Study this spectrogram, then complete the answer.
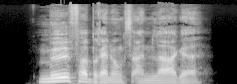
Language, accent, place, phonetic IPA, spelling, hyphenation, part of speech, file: German, Germany, Berlin, [ˈmʏlfɛɐ̯bʁɛnʊŋsanlaːɡə], Müllverbrennungsanlage, Müll‧ver‧bren‧nungs‧an‧la‧ge, noun, De-Müllverbrennungsanlage.ogg
- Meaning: waste incinerator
